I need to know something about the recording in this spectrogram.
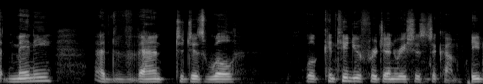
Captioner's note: speaking French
